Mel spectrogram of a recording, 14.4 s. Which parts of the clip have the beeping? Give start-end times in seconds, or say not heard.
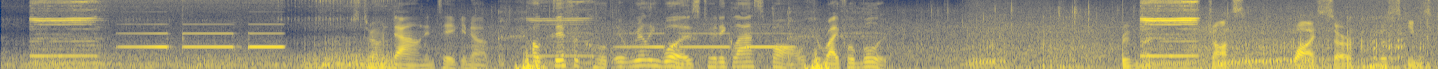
0.2-2.9, 5.2-8.0, 11.3-12.0.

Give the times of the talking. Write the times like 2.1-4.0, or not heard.
3.5-8.9, 11.2-14.3.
